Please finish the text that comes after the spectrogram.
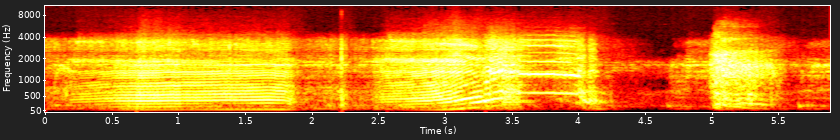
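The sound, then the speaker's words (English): A dairy cow being milked in a barn lets out two long, loud, droning moos, the second rising and straining, followed by a short, rough cough near the end. “Sounded like a cough, didn't it?”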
